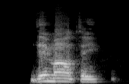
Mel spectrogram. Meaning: inflection of démentir: 1. second-person plural present indicative 2. second-person plural imperative
- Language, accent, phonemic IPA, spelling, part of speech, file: French, Canada, /de.mɑ̃.te/, démentez, verb, LL-Q150 (fra)-démentez.wav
